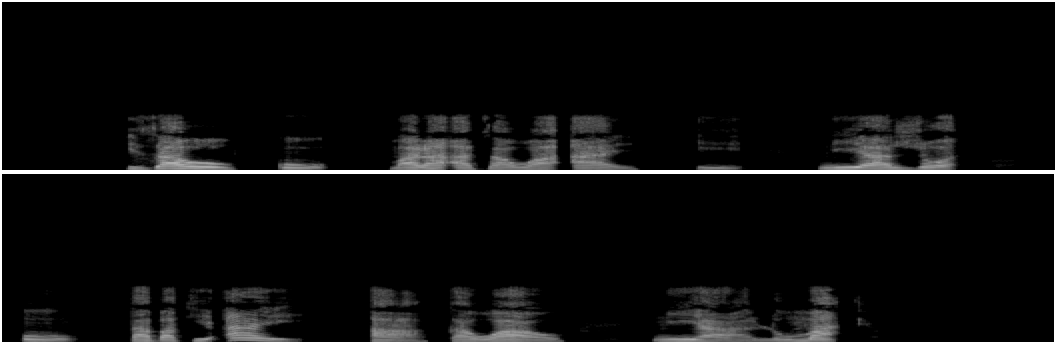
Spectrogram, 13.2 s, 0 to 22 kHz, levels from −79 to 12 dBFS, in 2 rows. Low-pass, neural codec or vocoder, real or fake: 7.2 kHz; codec, 16 kHz, 16 kbps, FreqCodec, smaller model; fake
